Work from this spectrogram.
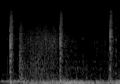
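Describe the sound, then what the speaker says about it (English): Explosions in the Minecraft Lucky Block mod: three sharp booming bursts at roughly half-second intervals over a steady low rumble, loud and close. "There's explosions everywhere."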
